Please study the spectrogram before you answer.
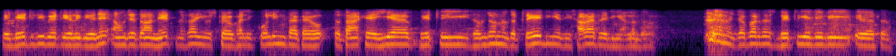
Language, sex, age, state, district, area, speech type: Sindhi, male, 30-45, Gujarat, Junagadh, rural, conversation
